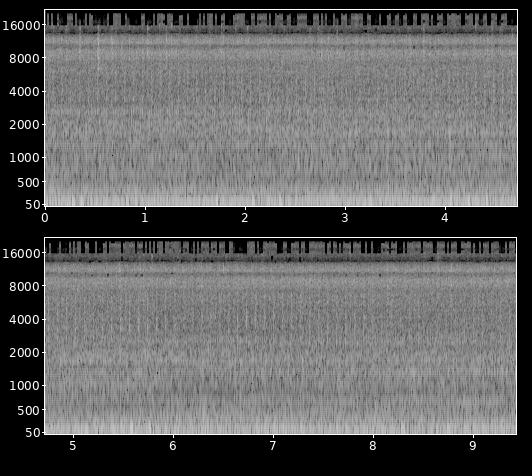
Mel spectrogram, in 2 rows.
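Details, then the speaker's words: Honda Civic with 339,000 miles, warm idle: steady low rumble with a faint, uneven stumble, a slight misfire; owner suspects a blown head gasket, with water from the tailpipe, not confirmed. "we could have a blowed head gasket you could have a bowed head gasket and it has a slight miss"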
